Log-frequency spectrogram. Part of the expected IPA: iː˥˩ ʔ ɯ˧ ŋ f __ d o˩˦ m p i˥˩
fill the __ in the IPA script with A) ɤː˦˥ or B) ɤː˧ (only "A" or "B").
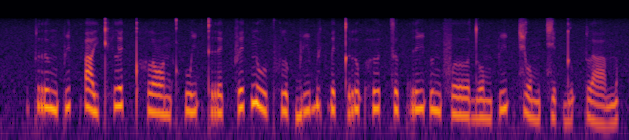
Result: B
